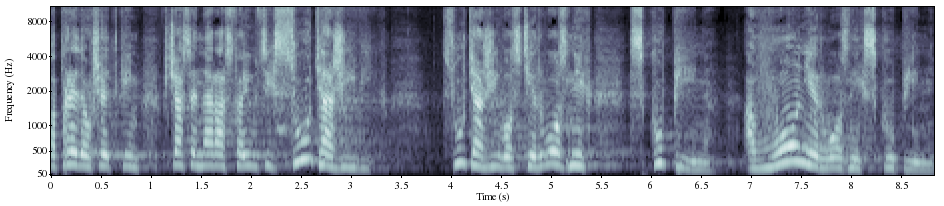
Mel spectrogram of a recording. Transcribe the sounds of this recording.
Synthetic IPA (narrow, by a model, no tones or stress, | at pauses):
apɾɛd̪ɔfʃɛt̪kiːmft͡ʃasɛnaɾast̪ajuːt͡sixsuːcaʒiʋi | suːcaʒiʋɔsciɾʊɔznixskupiːnaʋʊɔɲɛɾʊɔznixskupiːn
